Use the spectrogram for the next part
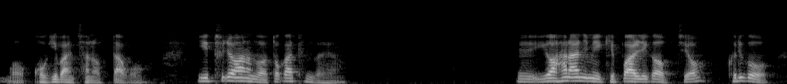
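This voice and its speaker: A man's voice: on the low side, lo-fi sound. A man pastor preaching a conversational sermon, reading scripture and asking his listeners rhetorical questions.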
